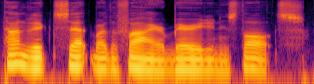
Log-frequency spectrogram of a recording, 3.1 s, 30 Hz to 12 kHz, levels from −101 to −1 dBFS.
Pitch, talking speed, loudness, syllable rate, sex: 95 Hz, 190 wpm, -17 LUFS, 4.0 syllables/s, male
